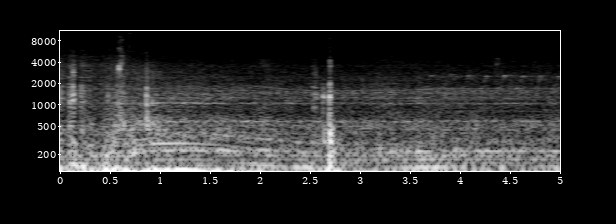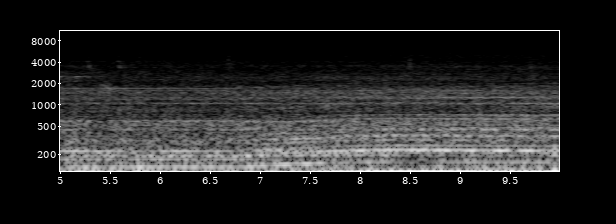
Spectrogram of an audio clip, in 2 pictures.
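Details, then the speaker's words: 2014 Nissan Sentra 1.8L in park (previously idle hunting 600–1000 rpm, stalling, P0101 MAF code, low battery voltage): smooth, even low rumble, no stumbles; normal idle after repair. "now I'm in park right now and this thing is idling like a baby before this thing wanted to die all day"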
